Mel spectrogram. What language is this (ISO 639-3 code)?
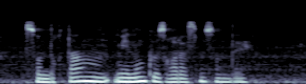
kaz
